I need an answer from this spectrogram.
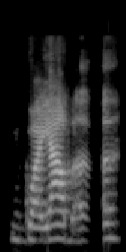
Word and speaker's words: guayaba: Guayaba is how you say it in Spanish.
